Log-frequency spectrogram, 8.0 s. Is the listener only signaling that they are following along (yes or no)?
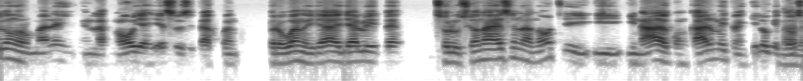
no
